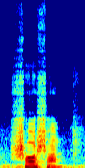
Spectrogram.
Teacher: শ্মশান যখন আমরা উচ্চারণ করি তখন কি আমরা ম উচ্চারণ করি, করি না, কিন্তু এই তালব্যর সাথে ম ফলাটা যুক্ত আছে না।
